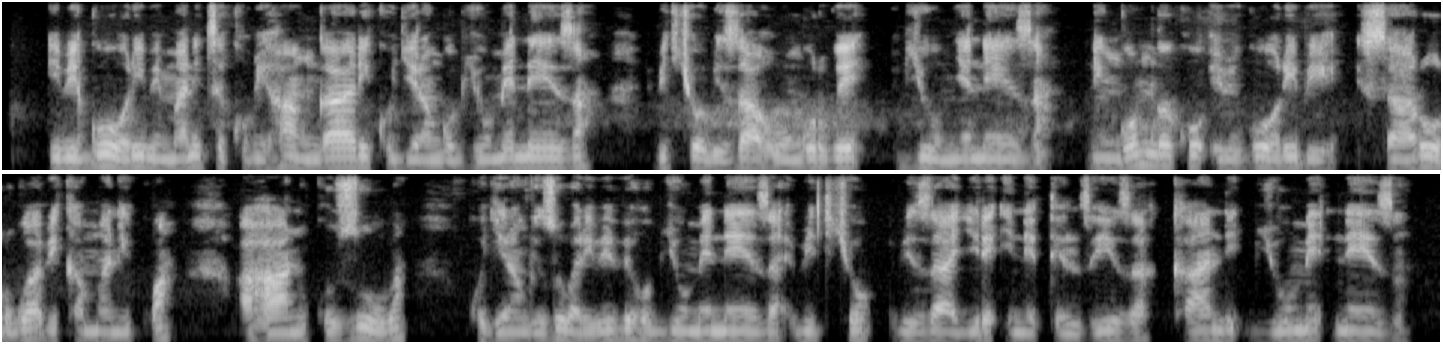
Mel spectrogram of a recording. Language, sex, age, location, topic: Kinyarwanda, male, 18-24, Huye, agriculture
